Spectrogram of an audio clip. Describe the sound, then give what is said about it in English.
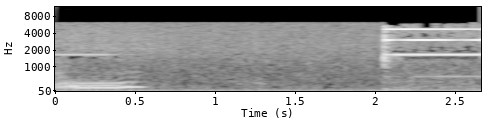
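A single bell rings during a weekday morning service, struck once near the end and sustaining a bright, clear tone with shimmering overtones. Before the strike there is only a low, quiet background. “we have shorter morning services during the week, and when you hear this bell, everybody sits down.”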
